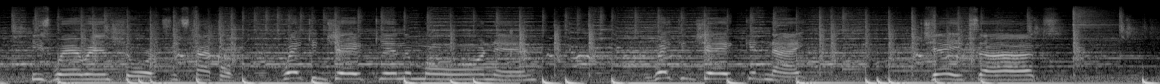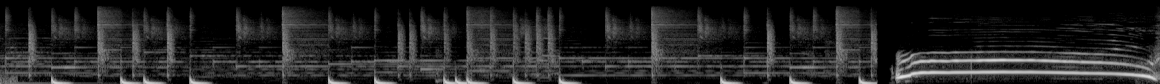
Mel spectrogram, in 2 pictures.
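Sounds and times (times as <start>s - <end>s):
bouncy music jingle with punchy drum hits: 0.0s - 20.4s
speech: 0.3s - 5.5s, 6.6s - 8.2s, 9.3s - 10.5s
dog howling: 20.5s - 23.1s.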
